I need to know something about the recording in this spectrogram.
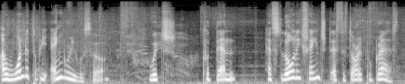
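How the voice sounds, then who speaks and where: A woman's voice: fairly high pitch, darkish tone. A woman giving thoughtful, critical commentary over a video game. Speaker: gaming commentator. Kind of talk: recorded gameplay commentary.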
